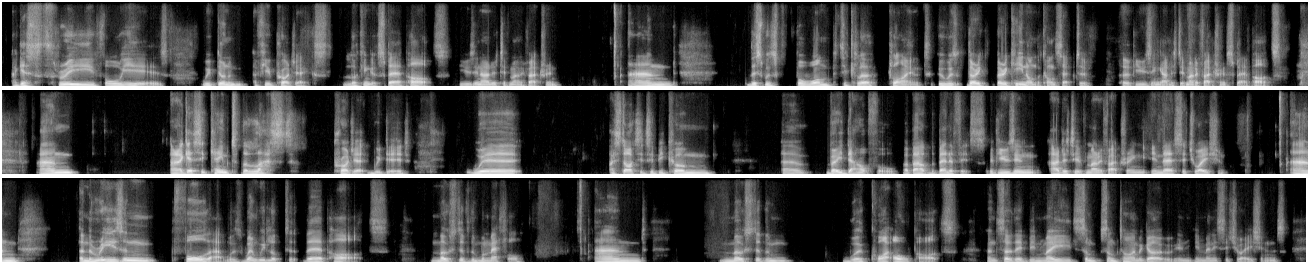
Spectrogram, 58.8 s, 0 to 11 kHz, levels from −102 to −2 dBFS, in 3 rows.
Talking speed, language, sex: 110 wpm, English, male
